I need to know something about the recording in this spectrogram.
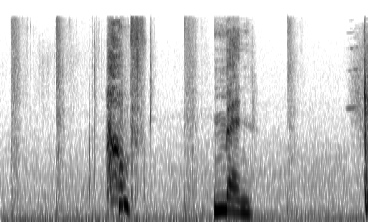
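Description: A woman speaks briefly with a scoffing tone.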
